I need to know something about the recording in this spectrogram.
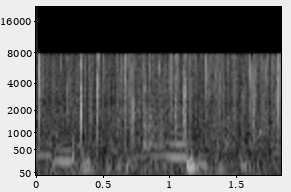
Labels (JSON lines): {"label": "biophony, cascading saw", "recorder": "SoundTrap 600 or HydroMoth"}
